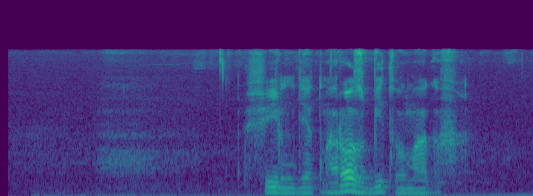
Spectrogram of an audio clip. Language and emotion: Russian, neutral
